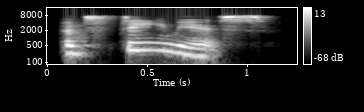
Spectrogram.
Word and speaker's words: abstemious: The stress is on the second syllable. Abstemious.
